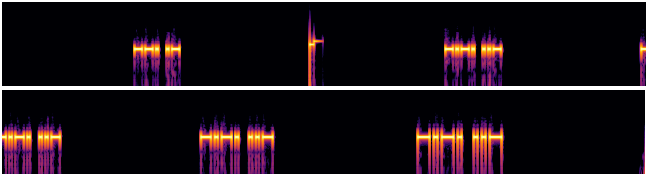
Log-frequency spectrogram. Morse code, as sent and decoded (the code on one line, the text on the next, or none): --. .- / -.-. ..- / -.-. ..- / -.-. ..- / -.-. ..-
GA CU CU CU CU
